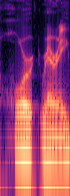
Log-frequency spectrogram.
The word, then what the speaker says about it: horary: That's pronounced horary, by the way, H-O-R-A-R-Y.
